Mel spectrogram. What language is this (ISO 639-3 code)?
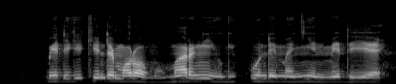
luo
